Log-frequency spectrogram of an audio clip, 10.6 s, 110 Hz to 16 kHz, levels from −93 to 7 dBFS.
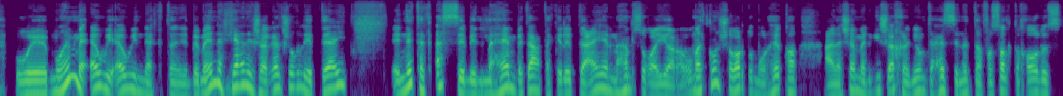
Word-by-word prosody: ومهِم 125 - +3 0.2
أوي، 175 -3 +1
أوي 165 +1 +1
إنك 115 -6 -6
ت - - -8
بما 110 +1 -1
إنك 205 -2 +1
يعني 190 0 +4
شغّال 145 +4 0
شُغل 180 -3 -3
إبداعي 165 +9 +2 0.5
إن - - 0
أنت 200 -5 +4
تقسّم 155 -4 +2
المهام 120 +8 +1
بتاعتك 150 -8 0
الإبداعية 140 +6 +1
لمهام 150 +2 -3
صغيرة 110 -7 -1
وما 145 +2 +1
تكُونش 215 +8 -2
برضه 165 -5 +2
مرهقِة 135 +4 -2 0.3
علشان 105 +9 0
ما 125 - -1
نجيش 135 +5 -2
آخِر 145 -4 +1
اليوم 140 +6 -4
تحس 145 -2 -1
إن 120 - -6
أنت 130 -3 -5
فصَلت 115 +7 -1
خالص 130 -2 -2
140 Hz, 185 wpm, -24 LUFS, 125-165 Hz, 0.5 s, يعني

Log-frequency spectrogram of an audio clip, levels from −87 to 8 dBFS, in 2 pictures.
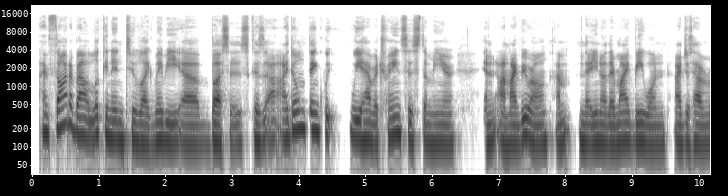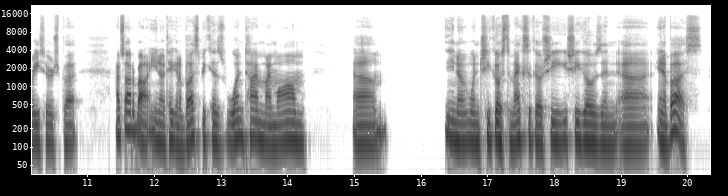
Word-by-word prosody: I've 170 -2 +3
thought 215 +8 +3
about 155 - +2
looking 155 0 +1
into, 130 -1 0
like, 115 -2 0
maybe, 125 -1 +1
uh, 115 -1 0
buses 120 +1 -1
'cause 130 0 0
I 140 0 -3
I - - +3
don't 190 +5 +2
think 180 -3 +1
we 155 - -2 0.2
we 140 -4 +2
have 130 -2 +2
a 120 - 0
train 155 +5 +1
system 125 -4 -3
here 115 +1 -2 0.4
and 120 +2 -1
I 115 - 0
might 115 +1 +2
be 150 - +4
wrong. 125 -2 0
Um, 120 +2 -3
there, 120 -2 +1
you 120 +1 +1
know, 120 -1 +1
there 115 0 0
might 120 0 0
be 125 0 +2
one. 110 0 -3
I 115 0 +1
just 115 -2 -4
haven't 115 -1 0
researched, 115 -1 -2
but 115 -1 -3 0.6
I 150 - +2
thought 185 +3 +2
about, 120 - +2
you - - 0
know, 120 -1 +1
taking 120 -1 0
a - - -2
bus 130 +5 +1
because 125 -4 -3
1 130 +3 +1
time 135 -1 0
my 115 -1 +1
mom, 120 +1 +1 0.7
um, 115 +10 -1 0.9
you 140 -5 +1
know, 120 -1 +2
when 120 -2 +2
she 135 - -1
goes 125 -2 +4
to 130 - -5
Mexico, 125 -1 +1
she 125 +2 0
she 130 0 0
goes 120 -2 +3
in 110 0 -1
a 110 0 -2
in 125 - +2
a 115 - +3
bus - - +1
125 Hz, 200 wpm, -22 LUFS, 115-135 Hz, 0.9 s, be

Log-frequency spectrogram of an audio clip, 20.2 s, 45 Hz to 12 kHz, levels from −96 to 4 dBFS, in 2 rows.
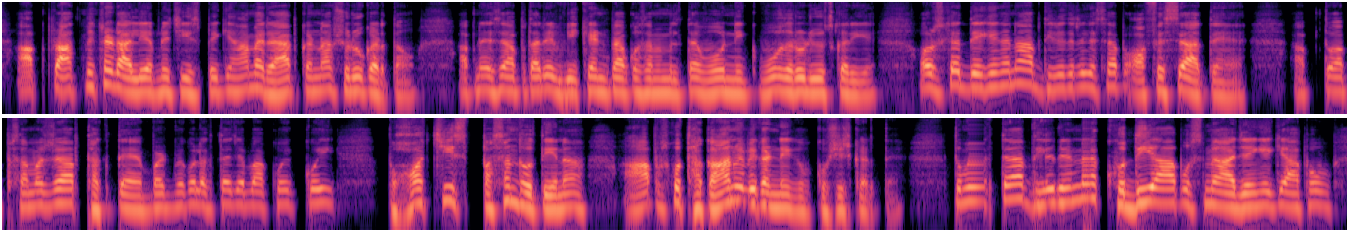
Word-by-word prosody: आप - - +3
प्राथमिकता 180 +7 +5
डालिए 140 -5 +5
अपनी 140 +1 -2
चीज़ 125 -2 -4
पे 140 - -3
कि 145 - -9
हाँ 145 +2 -2
मैं 165 +1 +2
रैप 120 +2 +4
करना 145 0 -2
शुरू 145 0 -2
करता 140 - 0
हूँ। 110 +1 -13 0.3
अपने 150 +4 -5
जैसे 150 +1 -1
आप 140 -2 -1
बता 145 - 0
रहे 155 +2 0
हैं 130 - -5
वीकेंड 130 +2 -1
पे 140 - +3
आपको 135 0 -1
समय 130 0 -2
मिलता 130 +1 -3
है - - -1
वो 130 +2 0
निक 125 -2 -3
वो 140 +4 -2
ज़रूर 135 -1 +2
यूज़ 130 -2 -1
करिए। 115 -3 -3 0.3
और - - +5
उसके 160 +3 -2
बाद 190 - 0
देखिएगा 170 +2 0
ना 210 +2 -1
आप 195 -5 -1
धीरे-धीरे 160 +3 -6
जैसे 170 +1 -4
आप 175 - -2
ऑफ़िस 125 +2 -3
से - - +5
आते 120 - +2
हैं। 110 -1 -10 0.4
अब - - -10
तो 150 - -3
आप 140 -2 -3
समझ 150 +2 -2
रहे 175 - +4
हो - - +5
आप 170 - +2
थकते 125 +2 -3
हैं। 125 -2 -1
बट 140 0 -3
मेरे 145 +2 -7
को 165 - -2
लगता 155 -1 -3
है - - -3
जब 160 -1 -3
आपको 160 +2 -6
कोई-कोई 175 +3 -5 0.4
बहुत 175 +1 +1
चीज़ 200 -3 -1
पसंद 180 +7 0
होती 135 -4 +3
है 125 - +3
ना, 140 0 -2 0.3
आप - - +1
उसको - - +1
थकान 180 - +6
में 195 - +3
भी 175 - +6
करने 135 -4 +3
की 115 -2 -6
कोशिश 115 0 -5
करते 110 -4 -10
हैं। 115 - -25 0.4
तो 175 - -2
मुझे 190 +1 +1
लगता 210 +3 -3
है 220 - +7
आप 220 - 0
धीरे-धीरे 175 +4 +1
ना 220 +3 +1
खुद 160 -3 +1
ही 185 +2 +6
आप 175 0 0
उसमें 165 +1 -1
आ 145 -2 +7
जाएँगे 145 +3 0
कि 160 +3 -1
आपको 155 +2 -6
145 Hz, 275 wpm, -23 LUFS, 130-165 Hz, 0.4 s, है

